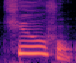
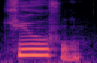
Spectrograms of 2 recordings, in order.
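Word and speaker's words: 九分: 그 다음에 9분은 큐풍, 쿠풍이 아니라 큐풍. 네.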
